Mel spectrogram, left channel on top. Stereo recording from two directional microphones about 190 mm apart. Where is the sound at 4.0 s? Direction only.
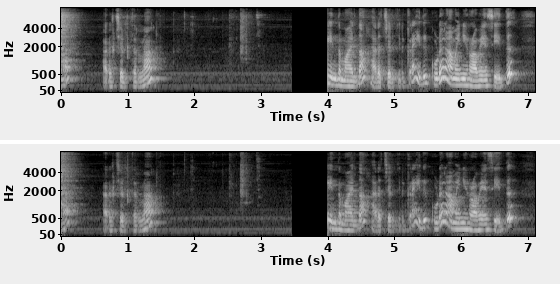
40° left (ahead or behind).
